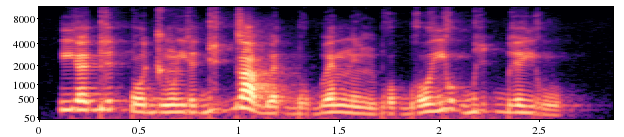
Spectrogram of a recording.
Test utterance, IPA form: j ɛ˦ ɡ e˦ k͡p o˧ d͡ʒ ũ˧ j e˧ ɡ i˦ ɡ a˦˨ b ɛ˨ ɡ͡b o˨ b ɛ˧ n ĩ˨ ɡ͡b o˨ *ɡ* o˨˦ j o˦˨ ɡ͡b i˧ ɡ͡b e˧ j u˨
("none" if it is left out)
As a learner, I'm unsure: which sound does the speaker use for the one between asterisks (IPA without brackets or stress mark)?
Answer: ɡ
